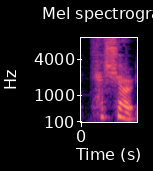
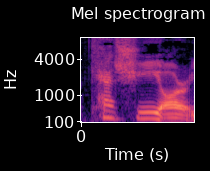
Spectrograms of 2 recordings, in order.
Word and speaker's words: cashier: 그래서 발음을 어떻게 하냐면, cashier 이렇게 발음하지 말고요. – 네. – 이렇게 할 때는 미국 사람들이 정확하게 발음해줘요. cashier 이렇게 발음해줍니다. – 아, cashier. – 어, 그렇게 발음해요. cashier 이렇게 하지 말고. – 네. – 우리가 cashier, cashier 그러잖아. 그러지 네. 마시고, cashier. I를 살려주세요. cashier.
